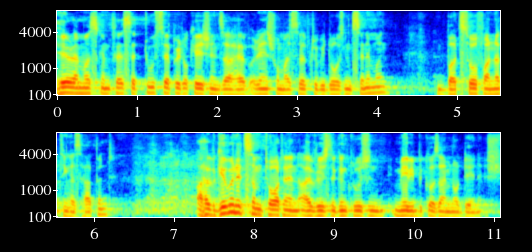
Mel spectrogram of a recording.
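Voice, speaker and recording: A man with a Pashto accent talks at a very fast pace with a medium pitch and fairly even intonation over noticeable background noise. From Pakistan. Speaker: graduating student speaker. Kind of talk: ceremony speech.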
